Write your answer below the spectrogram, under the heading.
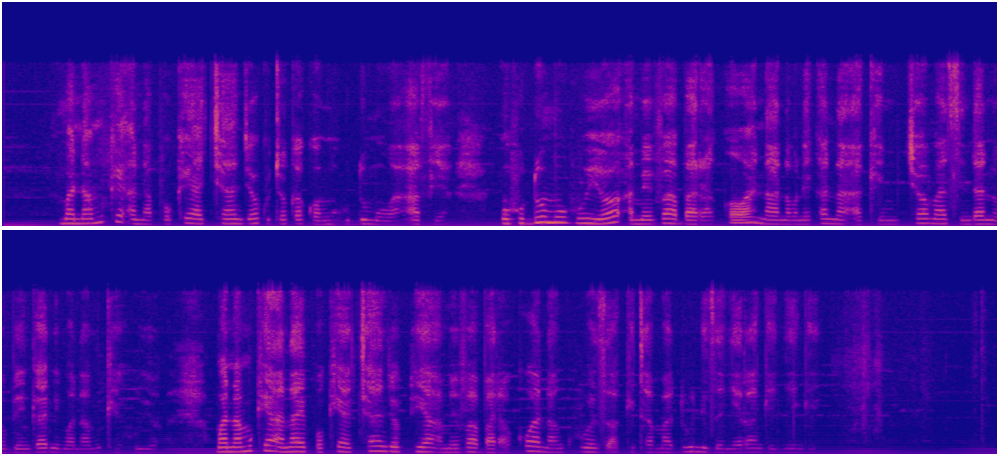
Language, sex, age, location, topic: Swahili, female, 25-35, Nairobi, health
